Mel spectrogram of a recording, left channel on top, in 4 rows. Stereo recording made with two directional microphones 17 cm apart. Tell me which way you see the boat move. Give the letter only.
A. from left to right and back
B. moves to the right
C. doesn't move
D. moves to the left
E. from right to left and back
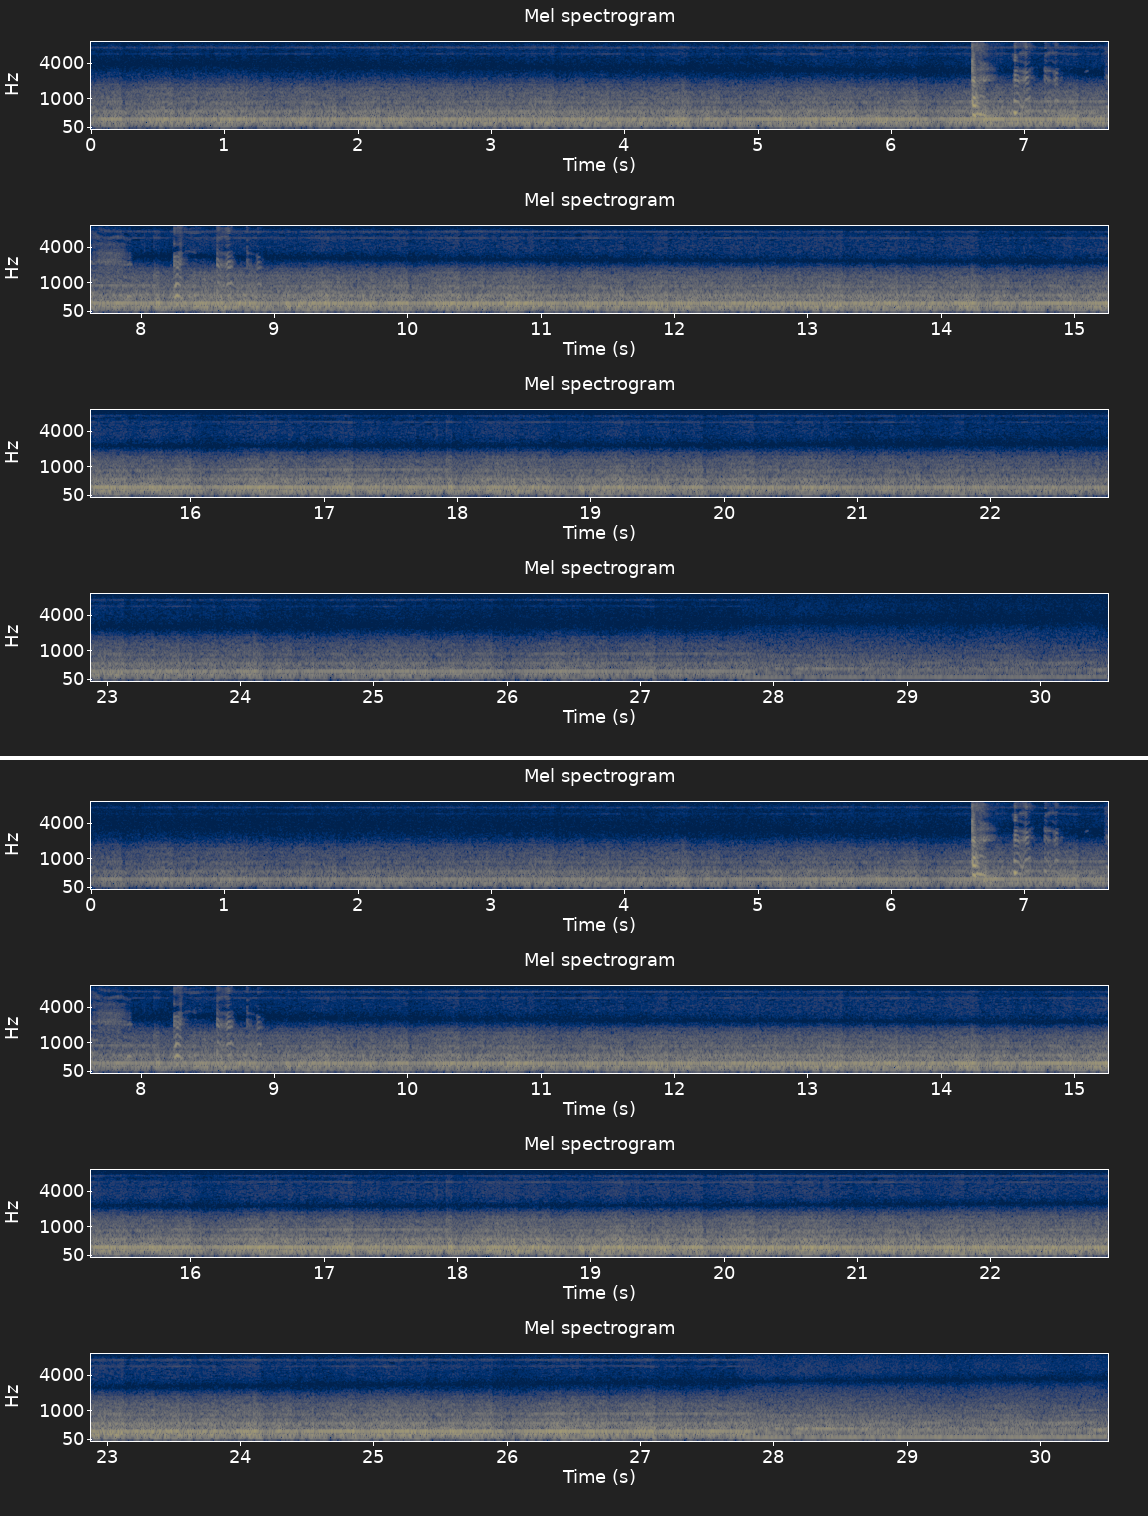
B.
